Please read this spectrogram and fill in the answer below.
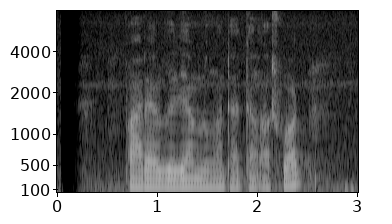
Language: Javanese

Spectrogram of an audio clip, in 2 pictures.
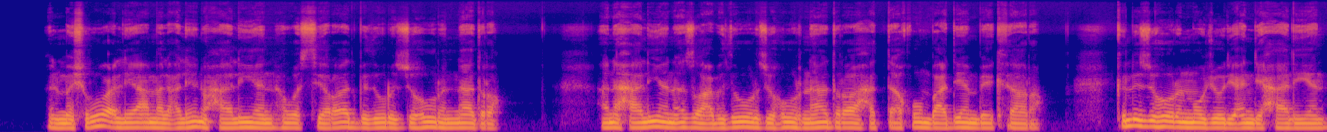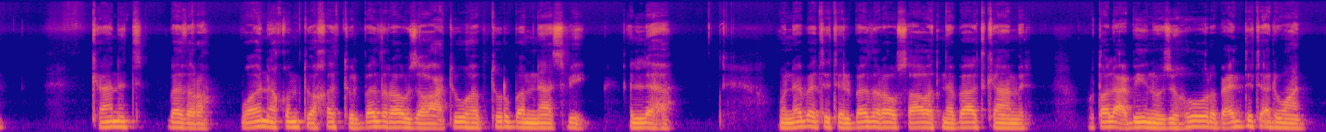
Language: North Mesopotamian Arabic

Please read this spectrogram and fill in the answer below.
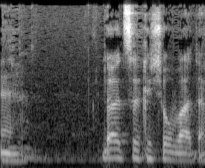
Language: Hebrew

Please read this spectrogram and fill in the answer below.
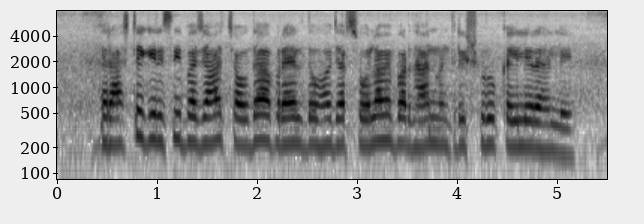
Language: Bhojpuri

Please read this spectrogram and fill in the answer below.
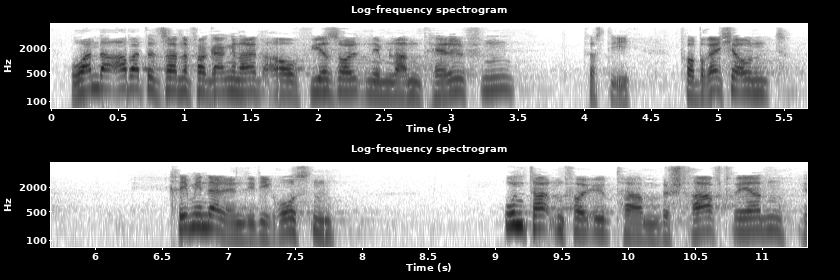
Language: German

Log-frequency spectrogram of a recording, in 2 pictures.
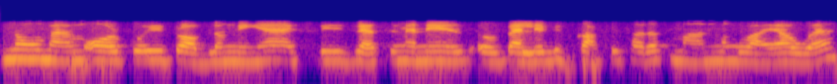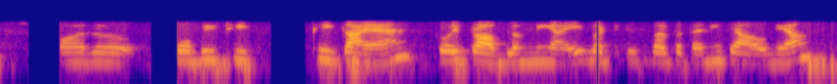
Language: Punjabi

